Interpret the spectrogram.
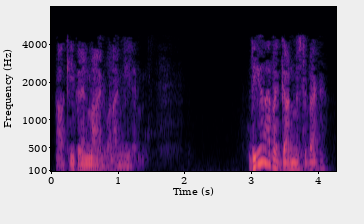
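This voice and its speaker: A man's voice: fairly low pitch, very animated, fairly quick, narrow, tinny audio, a little hiss or hum. A man playing an exacting, condescending magistrate in a radio crime drama, curt and formal in his speech. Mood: stern, businesslike. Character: imperious, exacting male magistrate, sarcastic and impatient. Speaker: actor in a radio detective drama.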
